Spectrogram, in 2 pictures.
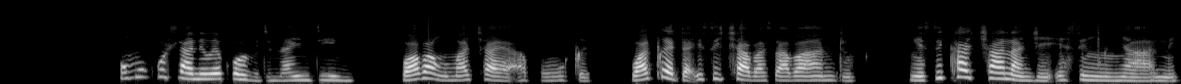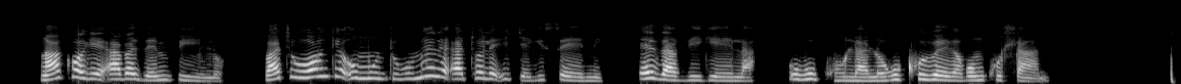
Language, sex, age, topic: North Ndebele, male, 18-24, health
